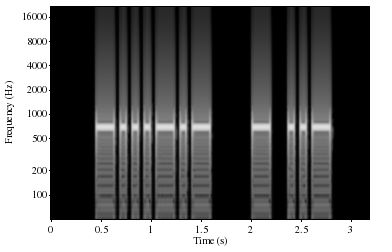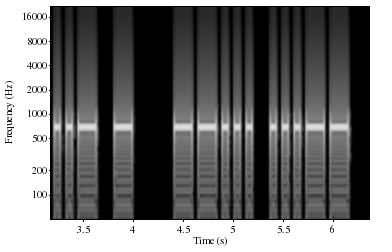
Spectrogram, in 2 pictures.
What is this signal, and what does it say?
Morse code, heard as a keyed tone, about 18 wpm, 700 Hz. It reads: <BK> TU UT 73
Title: POTA QSO Practice - 20wpm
